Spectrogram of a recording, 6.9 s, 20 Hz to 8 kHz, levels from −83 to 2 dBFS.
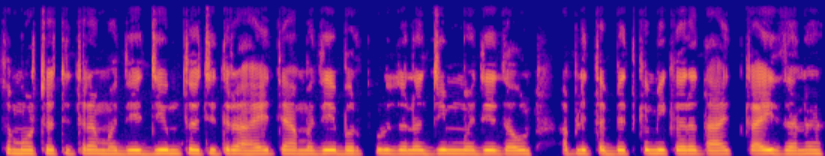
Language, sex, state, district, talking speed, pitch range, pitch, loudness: Marathi, male, Maharashtra, Dhule, 165 wpm, 175-185 Hz, 180 Hz, -17 LUFS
